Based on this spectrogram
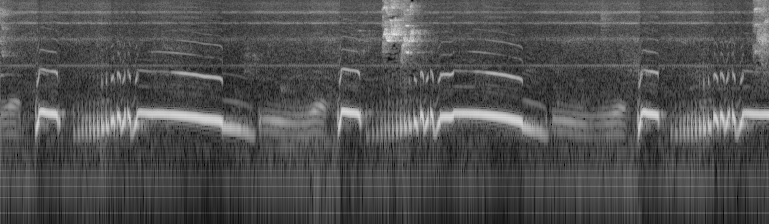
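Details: Repeated lure cooing from a Barbary dove (puter pelung) to make other doves join in. About three phrases, each a high clipped note, a pulsed stutter and a long level coo sinking at the end, with wavering low notes between. A burst of high chirps comes midway.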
